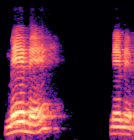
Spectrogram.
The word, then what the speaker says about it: meme: Meme ba? So actually, the pronunciation is meme.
